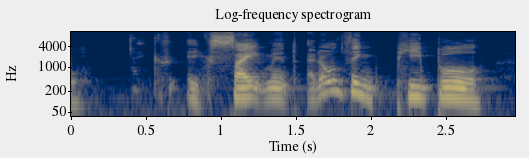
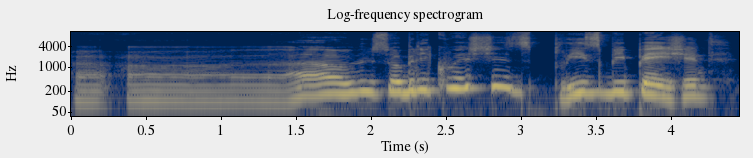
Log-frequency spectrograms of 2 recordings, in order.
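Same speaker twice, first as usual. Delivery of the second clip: mock-overwhelmed groan climbing into a high plea; drawn-out, high, play-helpless pleading; наигранно перегружен вопросами; 3 semitones higher than usual. Mock groaning over many questions.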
